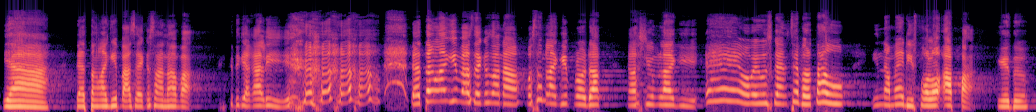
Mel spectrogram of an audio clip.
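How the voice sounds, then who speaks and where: A woman tells an audience a personal story in a quick, lively way. She acts out the dialogue and keeps speaking to her listeners directly. Her voice carries a long hall reverb. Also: sits high. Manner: addresses the audience often. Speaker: speaker giving a testimony.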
